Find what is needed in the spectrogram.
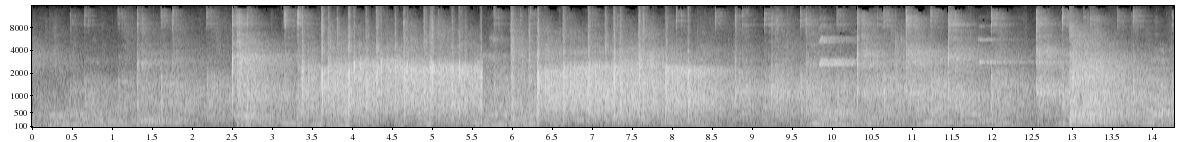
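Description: Table tennis rally: the celluloid ball clicking off the bats and the table in quick succession, a string of sharp ticks.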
